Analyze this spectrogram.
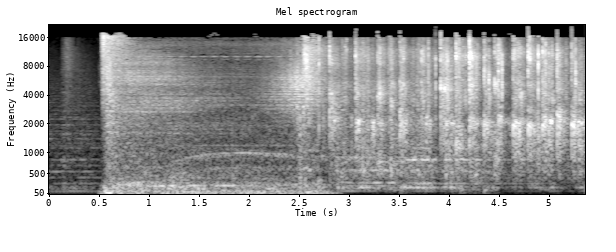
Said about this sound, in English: You just watched Voyager and you still have enough applause left in you? That is fantastic. Yes, applaud us.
